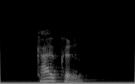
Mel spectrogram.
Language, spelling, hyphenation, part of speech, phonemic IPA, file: Dutch, kuiken, kui‧ken, noun, /ˈkœy̯.kə(n)/, Nl-kuiken.ogg
- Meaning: chick, the hatched young of a bird, especially fowl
